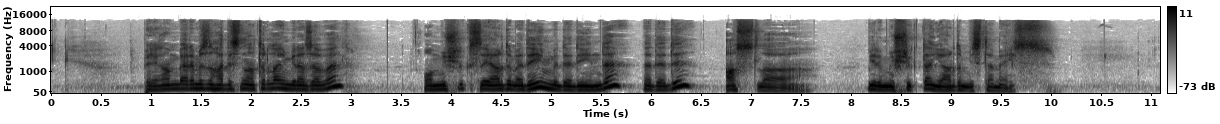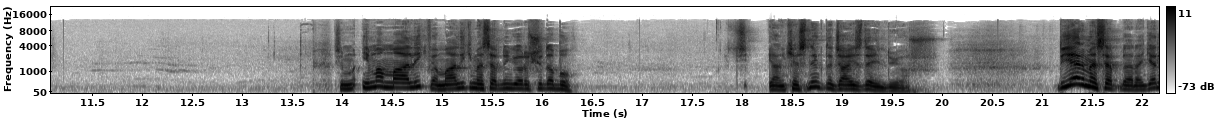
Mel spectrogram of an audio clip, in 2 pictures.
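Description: A man speaks forcefully into a microphone, in bursts with pauses, in an echoing hall.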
